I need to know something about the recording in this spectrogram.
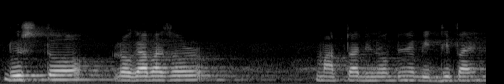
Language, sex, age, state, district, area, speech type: Assamese, female, 45-60, Assam, Majuli, urban, spontaneous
